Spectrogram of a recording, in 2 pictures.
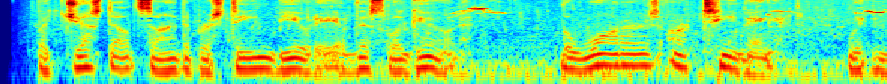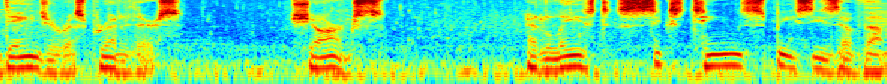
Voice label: Narration

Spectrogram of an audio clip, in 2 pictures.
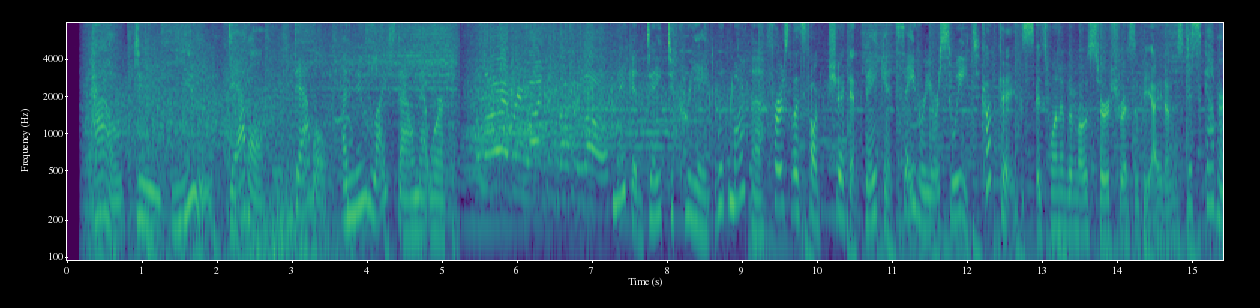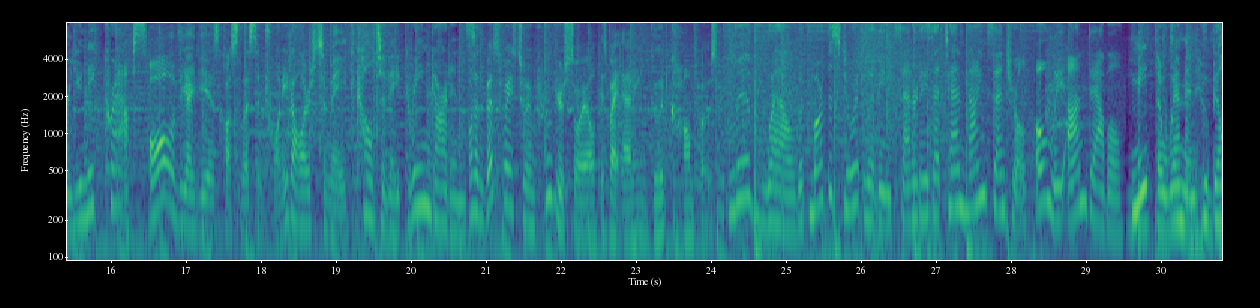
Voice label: promo

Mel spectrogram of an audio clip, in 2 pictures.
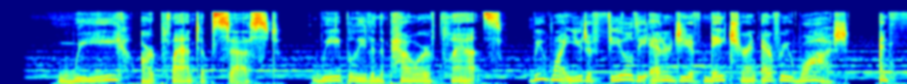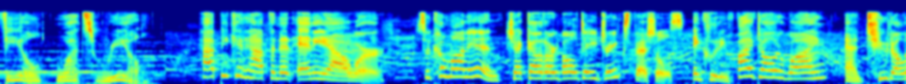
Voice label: Commercial

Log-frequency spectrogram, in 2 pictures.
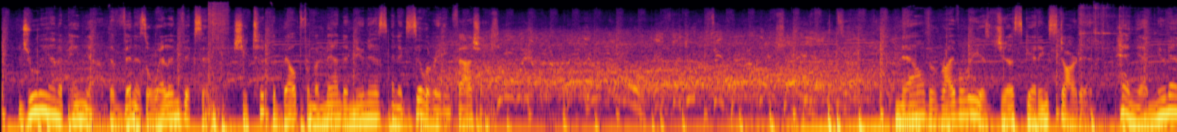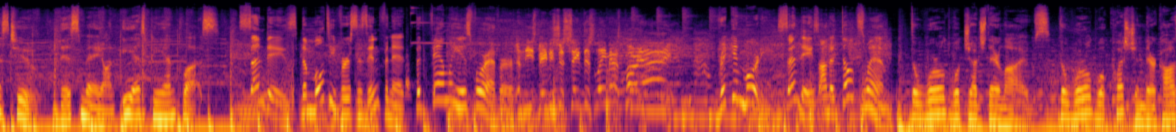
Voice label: VO PROMO

